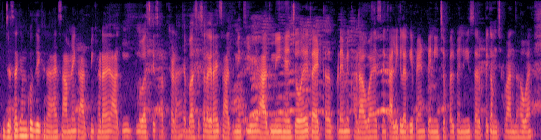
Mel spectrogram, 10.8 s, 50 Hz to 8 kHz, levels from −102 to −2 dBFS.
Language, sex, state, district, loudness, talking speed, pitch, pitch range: Hindi, male, Jharkhand, Jamtara, -27 LUFS, 300 wpm, 120 Hz, 115-125 Hz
